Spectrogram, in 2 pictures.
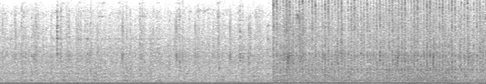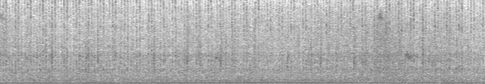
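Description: Belt-driven threshing mill running with the Fordson tractor that powers it: a steady droning hum. About three seconds in, the hum jumps abruptly to a different pitch.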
